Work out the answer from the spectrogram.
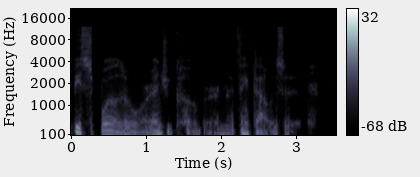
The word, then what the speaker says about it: Cockburn: Pronounces it Coburn. It's Cockburn, but Cockburn.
